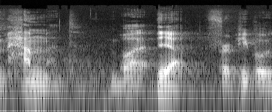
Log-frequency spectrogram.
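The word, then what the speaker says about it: محمد: reason okay so like obviously in Arabic it's pronounced muhamad but yeah for people who don't speak like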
